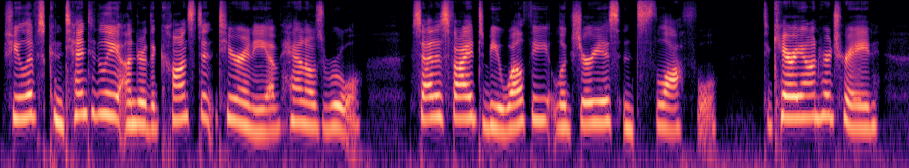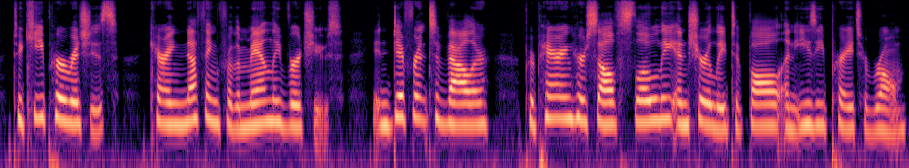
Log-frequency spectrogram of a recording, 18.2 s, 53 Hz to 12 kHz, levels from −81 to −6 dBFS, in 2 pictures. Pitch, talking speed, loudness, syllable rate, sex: 225 Hz, 155 wpm, -18 LUFS, 5.0 syllables/s, female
